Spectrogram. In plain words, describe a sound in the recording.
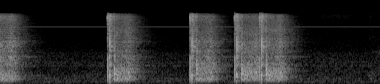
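A toy gun fires with short electronic blasts.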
